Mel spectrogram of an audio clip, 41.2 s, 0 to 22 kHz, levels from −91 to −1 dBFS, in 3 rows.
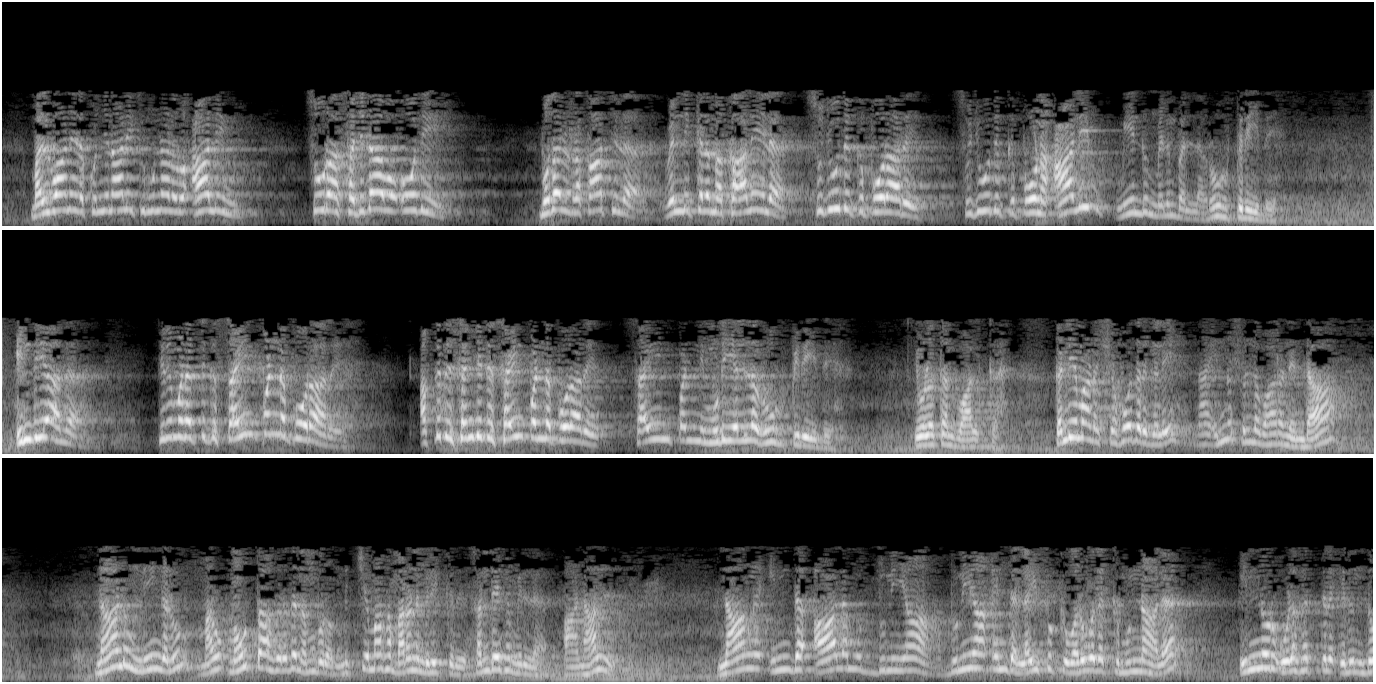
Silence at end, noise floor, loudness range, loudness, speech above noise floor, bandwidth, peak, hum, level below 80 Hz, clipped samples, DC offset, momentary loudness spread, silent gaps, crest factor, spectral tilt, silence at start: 0 s; -54 dBFS; 3 LU; -17 LUFS; 38 dB; 4.5 kHz; 0 dBFS; none; -48 dBFS; under 0.1%; under 0.1%; 12 LU; none; 16 dB; -12 dB/octave; 0.3 s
